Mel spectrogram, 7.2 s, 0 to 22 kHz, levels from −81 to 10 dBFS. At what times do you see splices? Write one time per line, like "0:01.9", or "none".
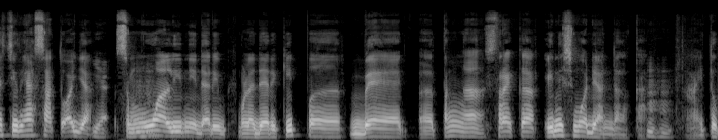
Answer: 0:01.1
0:02.3
0:03.5
0:05.4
